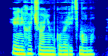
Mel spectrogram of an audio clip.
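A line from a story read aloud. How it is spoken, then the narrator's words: Sharp reply. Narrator (Russian): резко ответила Джесс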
